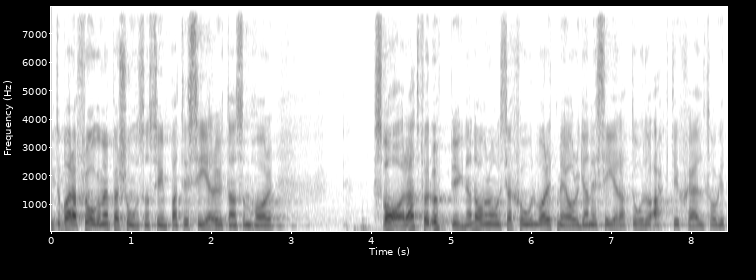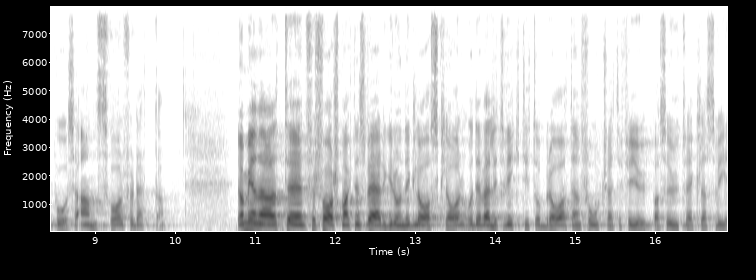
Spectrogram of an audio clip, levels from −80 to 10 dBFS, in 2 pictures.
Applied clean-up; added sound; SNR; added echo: none; none; none; none.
